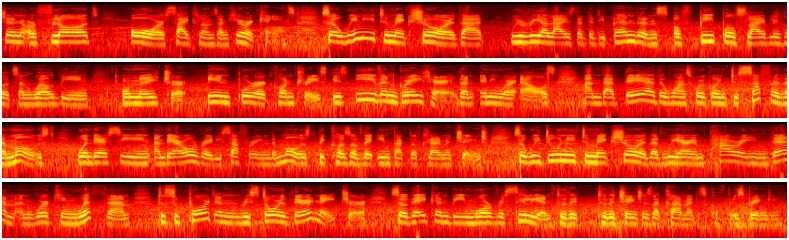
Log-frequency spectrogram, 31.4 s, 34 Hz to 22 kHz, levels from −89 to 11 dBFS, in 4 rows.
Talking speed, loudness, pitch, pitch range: 195 wpm, -16 LUFS, 200 Hz, 180-225 Hz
